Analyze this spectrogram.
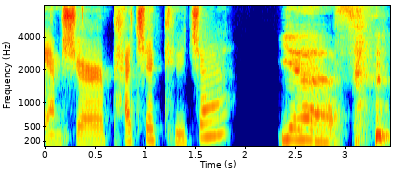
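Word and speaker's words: PechaKucha: not going to say it correctly I'm sure petcha Kucha yes it's pronounced technically they tell me it's pronounced pachakacha and that means chit chat in Japanese okay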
